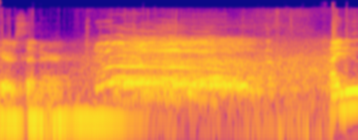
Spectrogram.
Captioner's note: crowd booing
